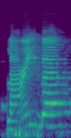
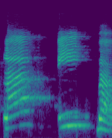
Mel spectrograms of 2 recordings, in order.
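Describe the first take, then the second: First: The vowel is kept short. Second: The vowel is drawn out long. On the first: The speaker calls it right. "tapi pendek" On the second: The speaker calls it wrong. "Nggak boleh panjang ya, bukan laiba"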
